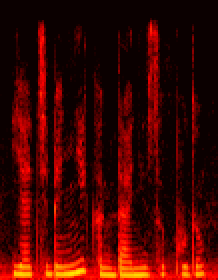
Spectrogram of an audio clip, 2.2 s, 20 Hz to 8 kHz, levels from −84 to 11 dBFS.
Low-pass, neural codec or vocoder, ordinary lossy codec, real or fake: 7.2 kHz; none; none; real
